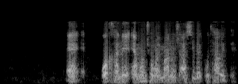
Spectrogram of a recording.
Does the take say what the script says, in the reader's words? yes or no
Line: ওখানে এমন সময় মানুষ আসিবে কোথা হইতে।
yes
